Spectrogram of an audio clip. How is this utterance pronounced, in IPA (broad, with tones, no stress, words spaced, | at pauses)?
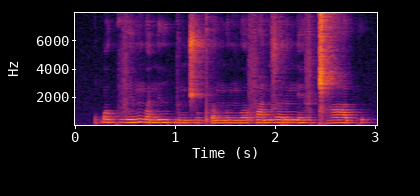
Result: ɓɔ˨kʷve˨˦ ŋʷa˨nɨː˧ bʊ˨nd͡ʒʊ˨pʼʌ˨ ŋʷe˧ŋʷʌː˧fɑ˦ nzʌ˦ɾʊ˦ ne˨˦vɡ͡ǁɑː˦kʷ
